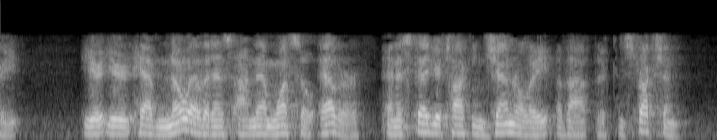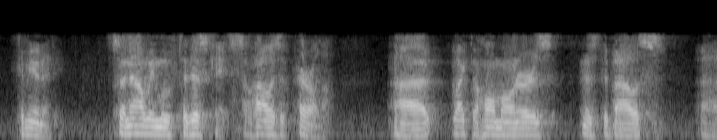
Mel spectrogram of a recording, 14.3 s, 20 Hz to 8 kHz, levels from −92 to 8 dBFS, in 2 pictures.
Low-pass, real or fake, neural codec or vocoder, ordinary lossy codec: 7.2 kHz; real; none; AAC, 16 kbps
